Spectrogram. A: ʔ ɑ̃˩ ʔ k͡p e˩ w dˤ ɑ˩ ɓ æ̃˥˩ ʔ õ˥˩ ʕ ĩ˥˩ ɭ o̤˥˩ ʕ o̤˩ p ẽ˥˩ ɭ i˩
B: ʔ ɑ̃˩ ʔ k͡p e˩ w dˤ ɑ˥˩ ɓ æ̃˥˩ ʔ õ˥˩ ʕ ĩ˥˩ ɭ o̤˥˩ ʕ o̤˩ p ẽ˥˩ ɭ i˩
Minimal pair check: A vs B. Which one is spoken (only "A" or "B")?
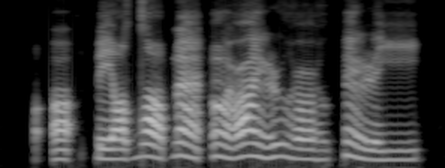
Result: B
